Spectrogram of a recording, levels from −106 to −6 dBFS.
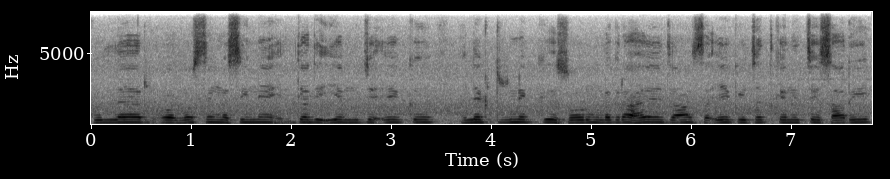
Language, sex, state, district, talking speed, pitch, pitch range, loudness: Hindi, male, Rajasthan, Bikaner, 175 wpm, 175 Hz, 175-180 Hz, -17 LUFS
